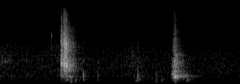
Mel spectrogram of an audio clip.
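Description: Two brief light clicks about a second apart, as small metal hotend parts are picked up off a wooden desk, against quiet room tone.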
